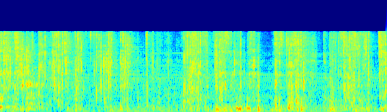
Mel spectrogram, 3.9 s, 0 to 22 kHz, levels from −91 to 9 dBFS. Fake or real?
real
